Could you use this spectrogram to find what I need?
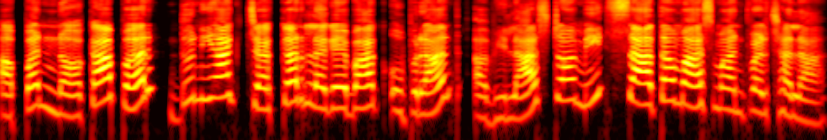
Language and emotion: Maithili, happy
